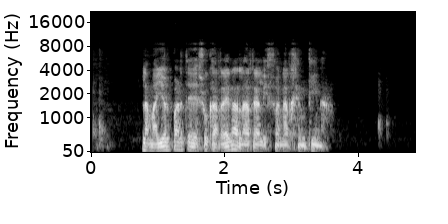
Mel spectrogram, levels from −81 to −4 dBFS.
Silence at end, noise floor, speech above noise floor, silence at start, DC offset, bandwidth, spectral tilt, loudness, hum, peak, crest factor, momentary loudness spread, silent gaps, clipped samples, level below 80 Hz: 1.25 s; -74 dBFS; 59 dB; 0.1 s; under 0.1%; 9.2 kHz; -5.5 dB/octave; -16 LUFS; none; -2 dBFS; 16 dB; 8 LU; none; under 0.1%; -56 dBFS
